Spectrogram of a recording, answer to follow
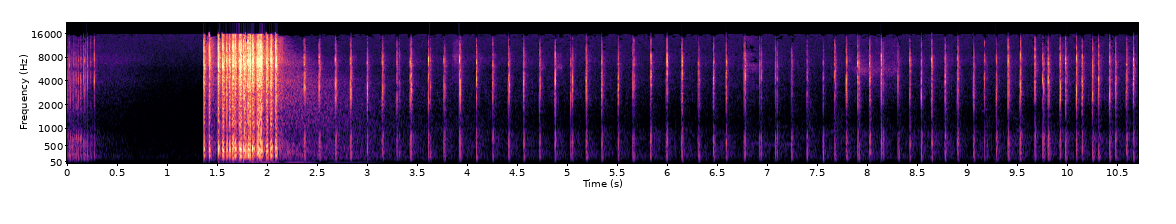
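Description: Firework cakes firing in a finale: a short burst, a brief pause, then a loud dense blast about a second and a half in, followed by a rapid, even string of sharp reports, about eight a second, as the cakes send up fans of comets.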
